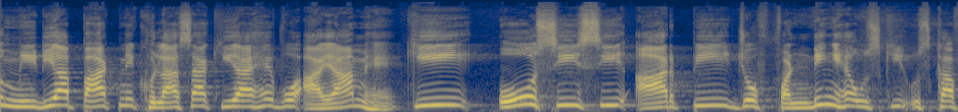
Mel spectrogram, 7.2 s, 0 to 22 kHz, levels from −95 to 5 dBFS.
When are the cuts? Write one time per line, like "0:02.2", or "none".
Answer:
0:02.9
